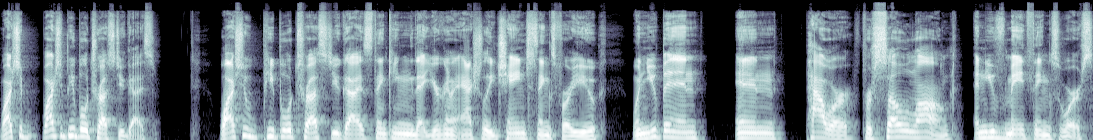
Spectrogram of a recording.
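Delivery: ordinary talk, nothing marked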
